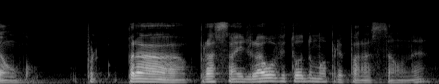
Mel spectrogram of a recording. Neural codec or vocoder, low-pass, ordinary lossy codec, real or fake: none; 7.2 kHz; none; real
